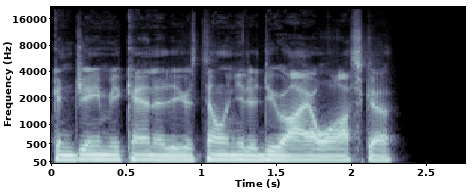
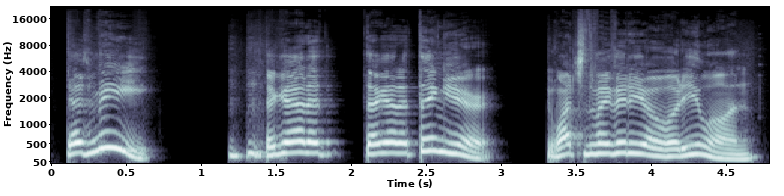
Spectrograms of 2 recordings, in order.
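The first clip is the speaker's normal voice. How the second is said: much higher, mocking a self-promoter; mock Jamie voice; 10 semitones higher than usual. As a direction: parody him plugging his own video.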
